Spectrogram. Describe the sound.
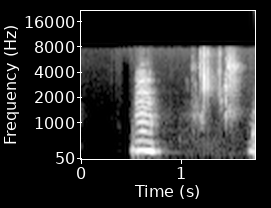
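Someone chews a crunchy freeze-dried strawberry yogurt snack, making a few brief, crisp crunching bursts. A short hummed voice sound comes before the bites, and another begins at the end.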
